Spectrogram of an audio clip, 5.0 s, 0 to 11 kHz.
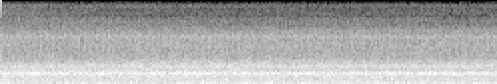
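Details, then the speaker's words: Zotac RTX 4090 AMP Edition graphics card, microphone right next to its fans, loud CPU fan also audible: steady even airy rush at moderate speed, no ticking or rattle; normal healthy fan noise. "that noise that you hear is the CPU fan okay so there's like really no noise"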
